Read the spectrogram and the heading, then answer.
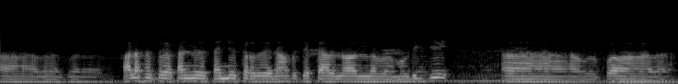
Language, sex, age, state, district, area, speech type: Tamil, male, 60+, Tamil Nadu, Namakkal, rural, spontaneous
